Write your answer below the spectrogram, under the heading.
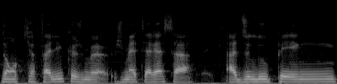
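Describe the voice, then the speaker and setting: With a Saskatchewan accent, a man talks at medium pitch and a fairly slow pace in a dark, mellow tone. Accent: Fransaskois French. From Saskatchewan, Canada (Fransaskois, rural farm). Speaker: singer-songwriter. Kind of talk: TV interview. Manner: halting, many repetitions and fillers.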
